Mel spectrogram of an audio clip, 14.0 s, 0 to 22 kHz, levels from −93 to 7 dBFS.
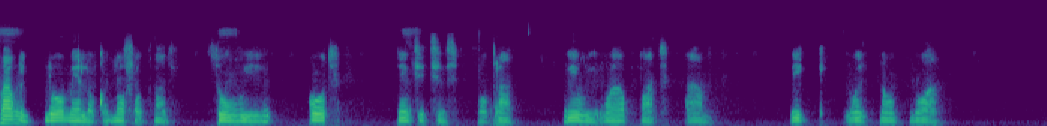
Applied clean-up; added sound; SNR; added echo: neural mask model DeepFilterNet 3.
